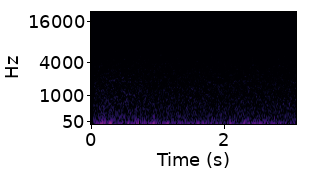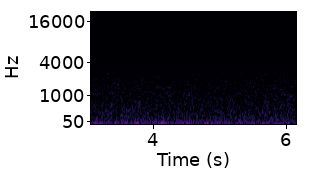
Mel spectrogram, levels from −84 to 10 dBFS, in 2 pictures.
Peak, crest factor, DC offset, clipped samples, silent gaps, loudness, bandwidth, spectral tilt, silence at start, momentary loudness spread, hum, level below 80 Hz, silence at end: -46 dBFS; 16 dB; under 0.1%; under 0.1%; none; -66 LUFS; 16.5 kHz; -3.5 dB/octave; 0 s; 2 LU; none; -70 dBFS; 0 s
